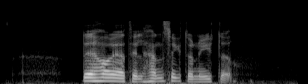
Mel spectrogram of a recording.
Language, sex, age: Norwegian, male, 22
